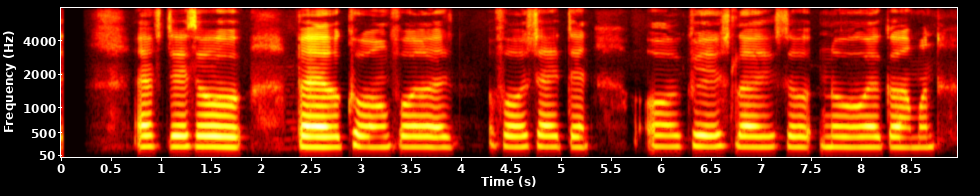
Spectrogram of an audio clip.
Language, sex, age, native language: Icelandic, male, 13, Icelandic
